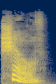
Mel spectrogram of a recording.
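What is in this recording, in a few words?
"shelve", British English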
